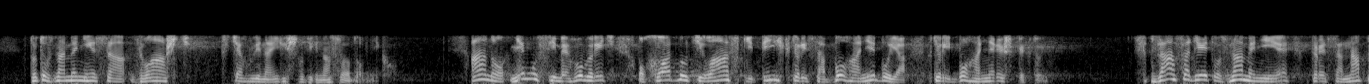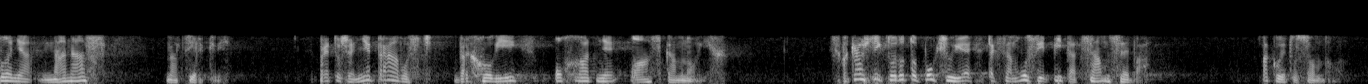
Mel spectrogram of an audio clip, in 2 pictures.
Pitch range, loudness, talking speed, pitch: 140-190 Hz, -20 LUFS, 125 wpm, 155 Hz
